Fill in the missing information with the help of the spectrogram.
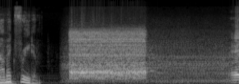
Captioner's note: radio static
